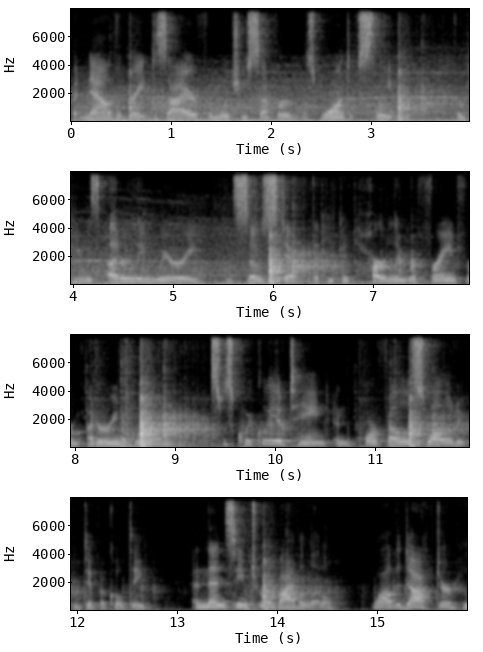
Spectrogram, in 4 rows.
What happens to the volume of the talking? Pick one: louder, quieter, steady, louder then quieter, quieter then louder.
steady.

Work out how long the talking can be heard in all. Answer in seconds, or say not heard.
16 s.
